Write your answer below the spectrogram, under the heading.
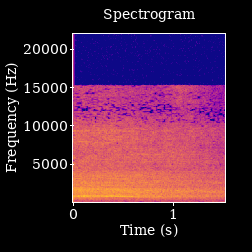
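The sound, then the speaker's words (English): Crowd booing, a dense, sustained roar of many voices held loud and unbroken for under two seconds, easing slightly toward the end. “Is that why you were booing?”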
